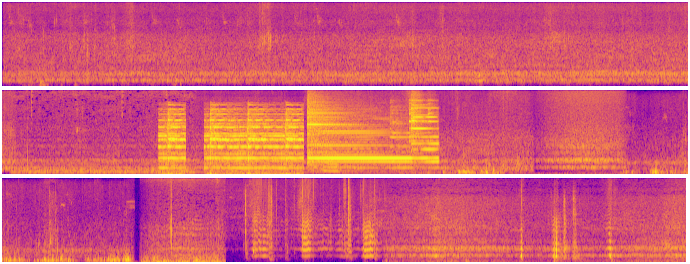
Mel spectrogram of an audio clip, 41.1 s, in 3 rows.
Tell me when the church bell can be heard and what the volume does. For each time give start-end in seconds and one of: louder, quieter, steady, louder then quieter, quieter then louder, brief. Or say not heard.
16.8-22.5 steady.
